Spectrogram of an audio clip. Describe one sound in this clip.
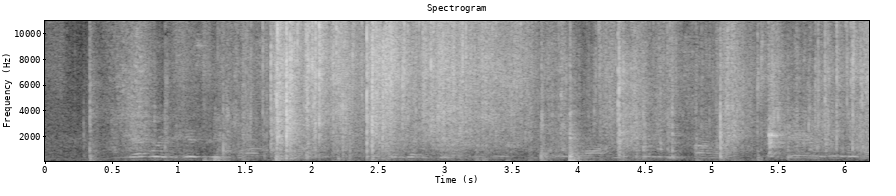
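Plastic wrap crinkles and rustles as it is torn off a box.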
